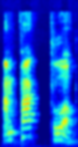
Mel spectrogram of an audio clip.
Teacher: 기읍은 기읍, 쌍기읍, 키읔은 다 기읍으로 난다. 대표는 기읍으로 납니다.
